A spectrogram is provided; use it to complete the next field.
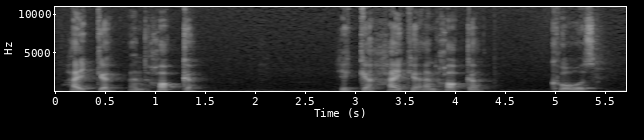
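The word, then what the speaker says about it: hocce: But even without the E on the end, it's still pronounced hicke and hocke. The consonant is long. How do you have a long consonant? You go like this. Kke, kke, hicke, hocke. It's like hick, hock.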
